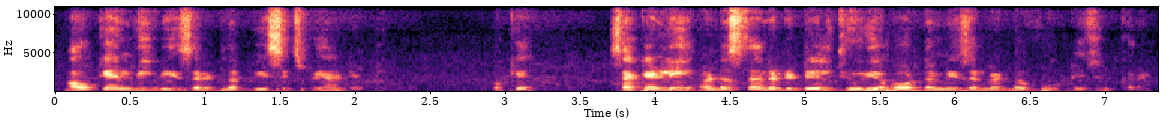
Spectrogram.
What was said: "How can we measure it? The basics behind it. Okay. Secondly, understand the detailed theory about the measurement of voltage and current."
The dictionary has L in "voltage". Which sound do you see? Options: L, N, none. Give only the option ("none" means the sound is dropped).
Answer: none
